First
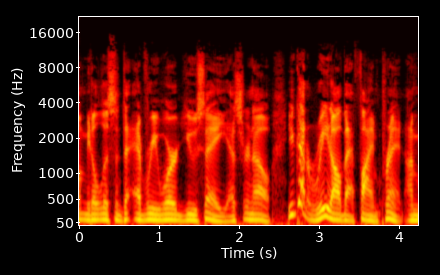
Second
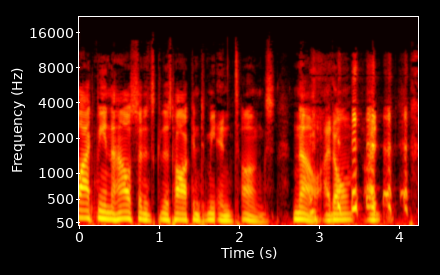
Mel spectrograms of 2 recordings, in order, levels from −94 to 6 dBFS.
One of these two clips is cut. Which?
second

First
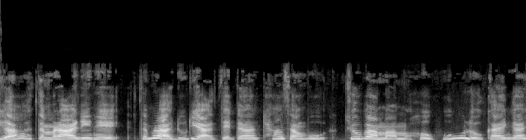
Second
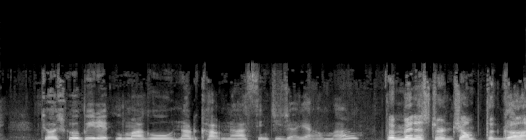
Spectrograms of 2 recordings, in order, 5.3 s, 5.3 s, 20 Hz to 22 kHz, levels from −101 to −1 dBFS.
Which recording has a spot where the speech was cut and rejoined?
first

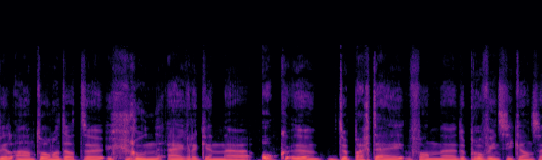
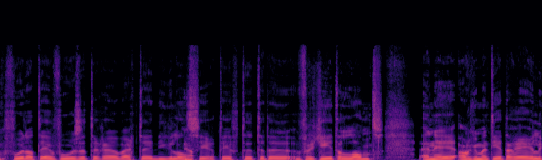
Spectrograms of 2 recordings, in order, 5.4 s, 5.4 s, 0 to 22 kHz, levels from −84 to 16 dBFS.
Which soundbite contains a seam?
second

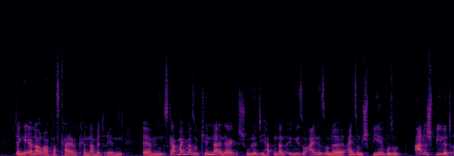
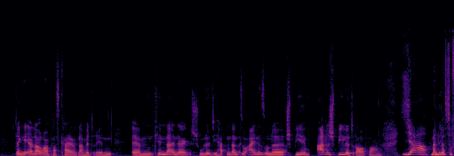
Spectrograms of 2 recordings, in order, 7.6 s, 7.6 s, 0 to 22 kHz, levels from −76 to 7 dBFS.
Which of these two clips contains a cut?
second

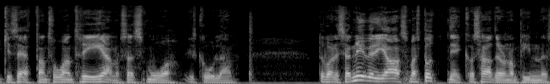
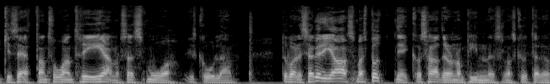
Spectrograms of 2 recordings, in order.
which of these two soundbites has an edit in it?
second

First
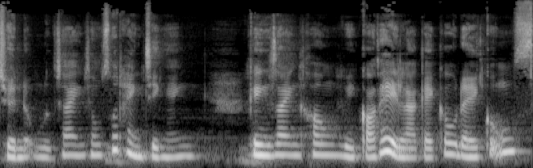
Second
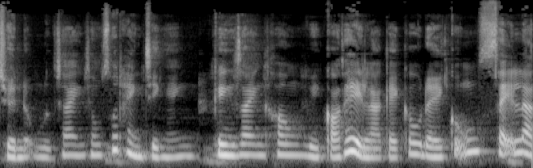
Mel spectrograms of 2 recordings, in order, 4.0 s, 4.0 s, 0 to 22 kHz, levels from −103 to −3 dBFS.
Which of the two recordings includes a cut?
second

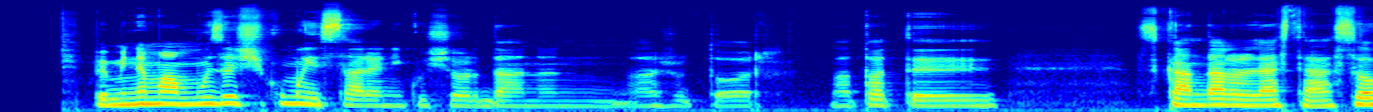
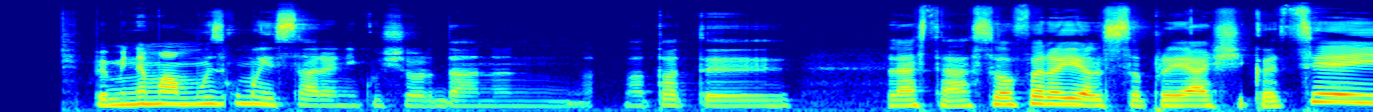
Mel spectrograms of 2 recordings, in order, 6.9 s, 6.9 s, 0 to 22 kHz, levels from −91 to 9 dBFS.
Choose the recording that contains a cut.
second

